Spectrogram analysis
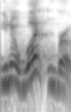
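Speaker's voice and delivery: sarcastic, mocking put-down tone. Quoting what somebody else might say: imitating someone sarcastically. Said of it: "I'm being sarcastic about broken".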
